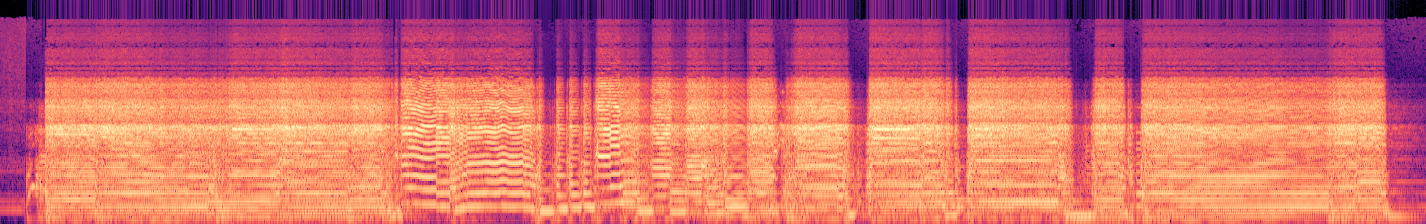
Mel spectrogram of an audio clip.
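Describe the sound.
An electric guitar plays through a RAT distortion pedal and amplifier, loud and continuous, with thick, fuzzy sustained chords and a run of wavering, bent notes in the middle.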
